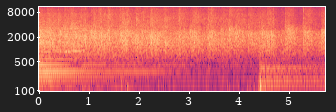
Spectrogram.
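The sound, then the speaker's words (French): A church audience applauds and cheers, making a dense, steady wash of clapping and crowd noise that holds at an even level throughout, with one sharp louder tap near the end. “Je dis, lève-toi pour acclamer Dieu. Lève-toi, tu vas acclamer Dieu pour sa vie.”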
